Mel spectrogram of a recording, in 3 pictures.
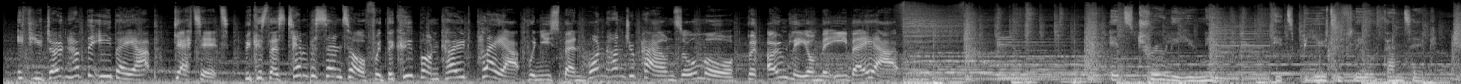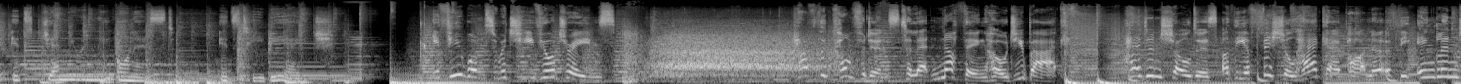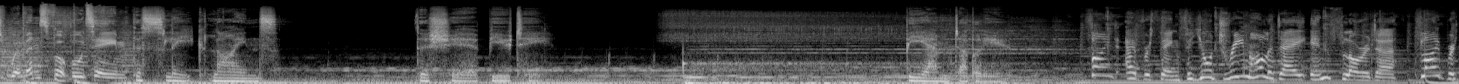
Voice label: Commercial

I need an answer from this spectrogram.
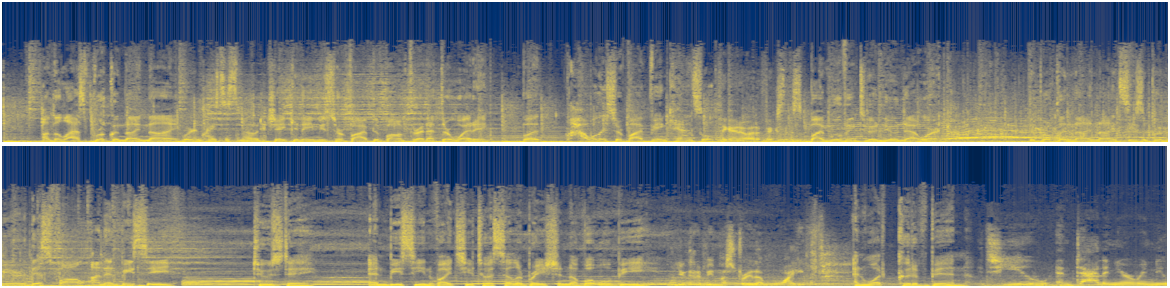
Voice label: TV Promo

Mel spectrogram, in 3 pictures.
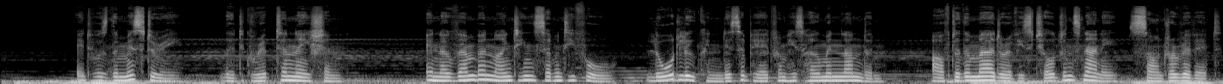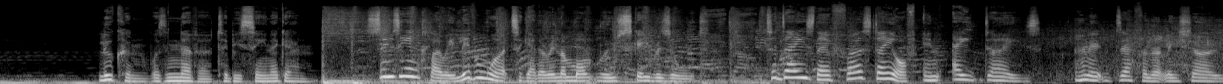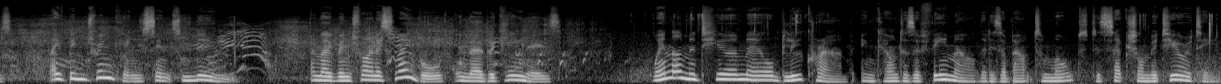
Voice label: Narration

